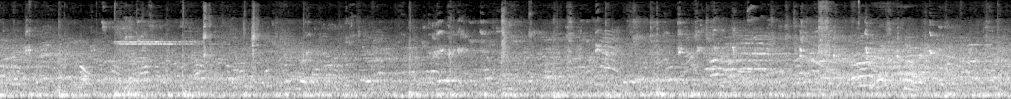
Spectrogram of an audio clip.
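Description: Basketball game in a large, echoing gym: a ball dribbled on the hardwood court, short sneaker squeaks, and players' and spectators' voices in the background.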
